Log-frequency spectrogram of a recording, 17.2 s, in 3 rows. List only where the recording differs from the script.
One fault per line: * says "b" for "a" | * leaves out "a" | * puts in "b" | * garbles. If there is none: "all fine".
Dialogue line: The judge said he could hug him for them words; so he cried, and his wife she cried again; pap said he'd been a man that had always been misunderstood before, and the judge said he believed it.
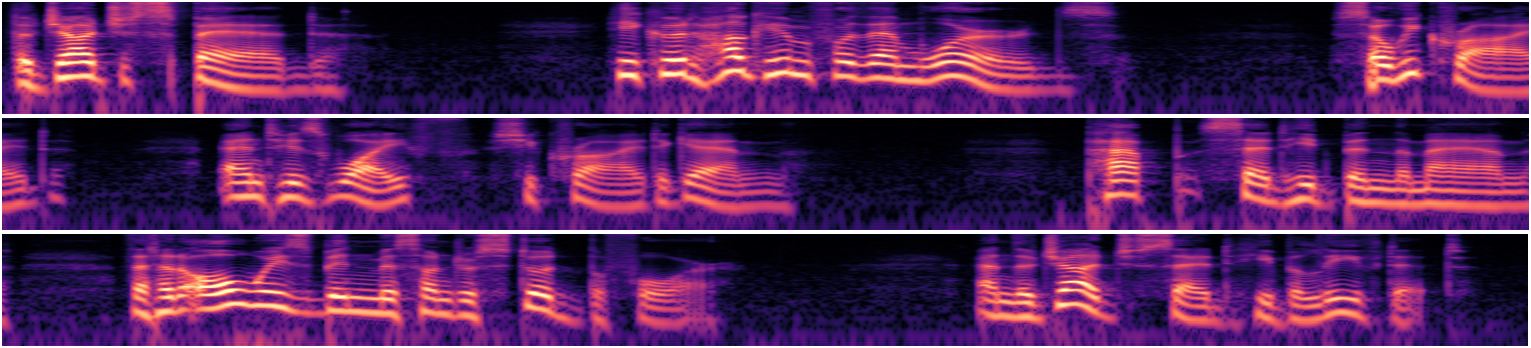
* says "sped" for "said"
* says "the" for "a"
